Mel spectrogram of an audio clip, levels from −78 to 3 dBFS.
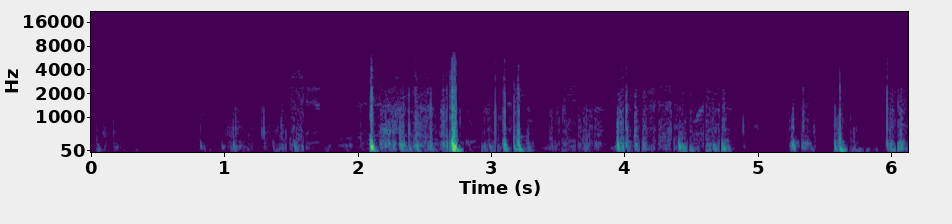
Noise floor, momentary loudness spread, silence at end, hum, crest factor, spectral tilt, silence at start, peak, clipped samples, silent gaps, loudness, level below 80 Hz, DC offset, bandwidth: -65 dBFS; 24 LU; 0.05 s; none; 28 dB; -8.5 dB/octave; 2.1 s; -8 dBFS; under 0.1%; none; -32 LUFS; -48 dBFS; under 0.1%; 6.6 kHz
